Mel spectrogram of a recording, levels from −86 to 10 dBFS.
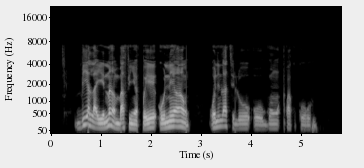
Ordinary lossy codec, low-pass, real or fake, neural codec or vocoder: none; 7.2 kHz; real; none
